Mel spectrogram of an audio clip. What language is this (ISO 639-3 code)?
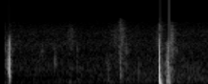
pus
